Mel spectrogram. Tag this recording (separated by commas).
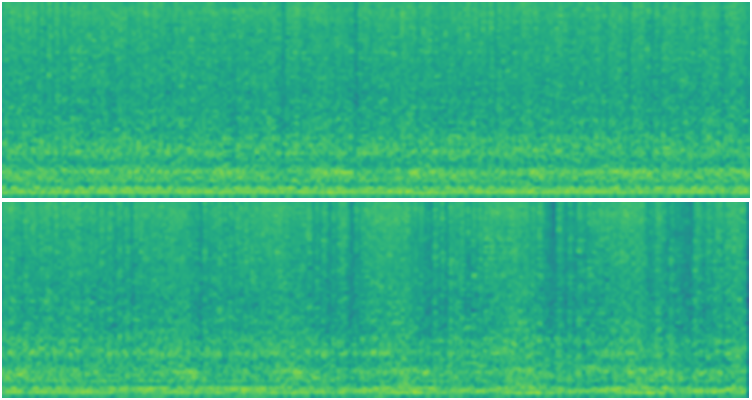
Vehicle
